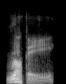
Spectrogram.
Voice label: "ropy", British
